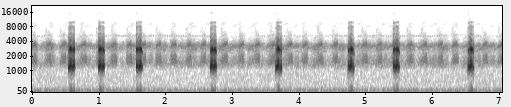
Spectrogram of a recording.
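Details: Kawamura's rice frogs in Kamo River paddy fields, Itoshima, Fukuoka, Japan. Loud nasal croaks come in uneven pairs and singles, about ten in seven seconds, layered over quieter, rapid calling from other frogs nearby.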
